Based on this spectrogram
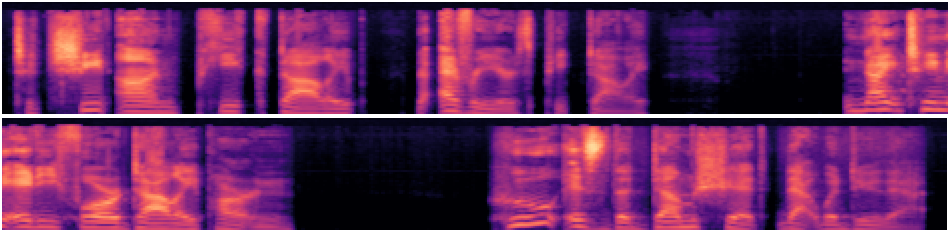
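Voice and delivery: normal talking voice

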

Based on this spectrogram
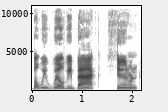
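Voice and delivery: usual speaking voice

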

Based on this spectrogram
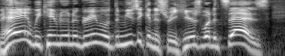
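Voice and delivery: high, fast mocking voice of the politician. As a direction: pitch it way up and rattle it off like a smug announcement. Mocking the politician's tweeted message.

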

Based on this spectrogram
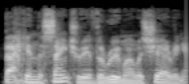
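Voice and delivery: plain reading voice

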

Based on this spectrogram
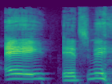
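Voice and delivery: squeaked out through laughter; cracking up mid-line; laughing. Pretend. Co-host laughing while repeating the joke line.

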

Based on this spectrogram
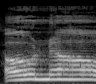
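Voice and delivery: mock dismay. Real, not acted. Reacting to golf cart story.

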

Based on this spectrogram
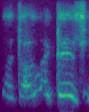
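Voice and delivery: imitating a lost voice, high and soft; hoarse voice.

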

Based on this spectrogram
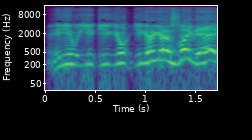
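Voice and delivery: high-pitched, stammering mock coaxing; coaxing dad. Dad pulling over to coax toddler, stammering hopefully. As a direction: prod the child hopefully, tripping over words. Dad nervously prompting son while driving.

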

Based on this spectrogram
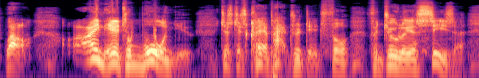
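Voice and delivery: hesitant, emphatic politician's ghost; blustering ghost. Acted. Ghost offers Scrooge a last chance, loudly emphatic. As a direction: warn him with loud, stumbling pomp.

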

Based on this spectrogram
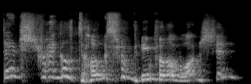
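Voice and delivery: high-pitched mock outrage; livid. Lestat scolds over strangled dogs, livid. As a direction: squawk it out, comically livid. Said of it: "he's livid".

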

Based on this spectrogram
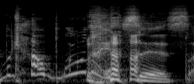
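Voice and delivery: slow, high, giggling self-admiration; laughing gush. Retold or imitated. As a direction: gush at yourself while cracking up. Retelling gazing in the mirror.

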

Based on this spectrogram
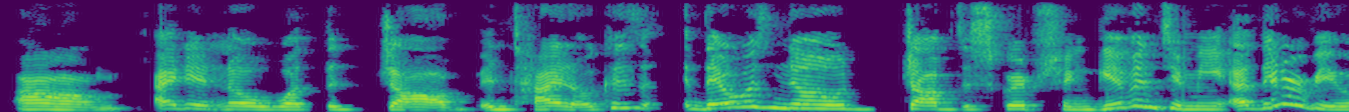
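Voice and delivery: ordinary talk, nothing marked

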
